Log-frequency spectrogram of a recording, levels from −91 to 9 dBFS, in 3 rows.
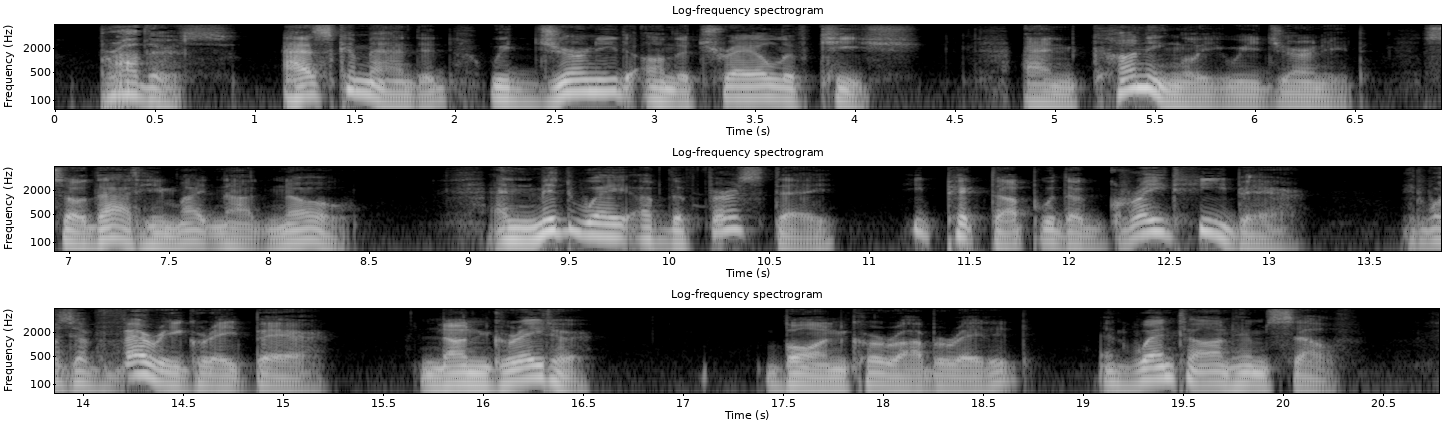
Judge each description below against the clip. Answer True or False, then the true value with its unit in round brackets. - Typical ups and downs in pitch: False (7.5 semitones)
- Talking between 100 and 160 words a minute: True (140 wpm)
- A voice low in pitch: True (95 Hz)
